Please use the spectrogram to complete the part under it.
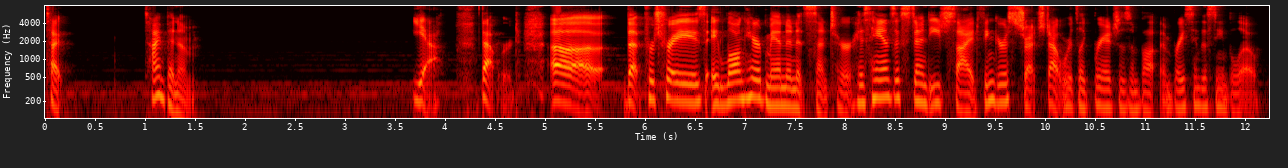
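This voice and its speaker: Female streamer reading a visual novel aloud; low, gravelly edge, dramatic delivery, music underneath. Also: lively intonation, normal speed. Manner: stumbles over hard words and repeats them. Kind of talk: dramatic narration of game text. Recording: music behind the voice.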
